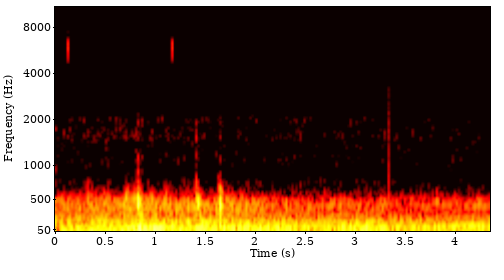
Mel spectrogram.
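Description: Underwater recording: a steady low, muffled water rumble, with three soft knocks between about one and one and a half seconds in.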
